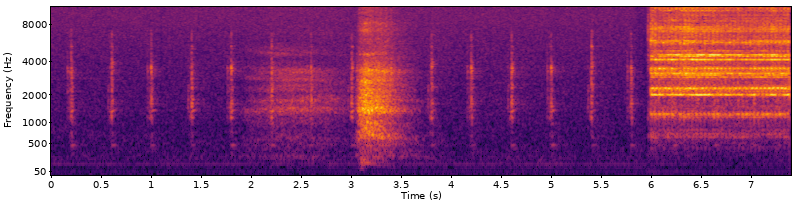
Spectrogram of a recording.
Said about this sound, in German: Na also. Es war gekommen. Es war der Wecker auf dem Nachttischchen. Auf ihn hatte ich gewartet. Das Weckwerk war, wie ich am Abend zuvor festgestellt hatte, auf 7:00 gestellt. Und Punkt 7:00 hatte der Wecker geschellt.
